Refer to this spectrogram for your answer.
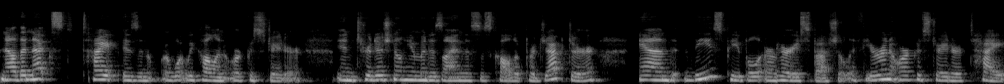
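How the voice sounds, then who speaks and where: Against a quiet background, a woman's somewhat breathy voice holds a medium pitch with ordinary pitch variation at a moderate pace. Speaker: change advisor and career coach. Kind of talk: webinar presentation.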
